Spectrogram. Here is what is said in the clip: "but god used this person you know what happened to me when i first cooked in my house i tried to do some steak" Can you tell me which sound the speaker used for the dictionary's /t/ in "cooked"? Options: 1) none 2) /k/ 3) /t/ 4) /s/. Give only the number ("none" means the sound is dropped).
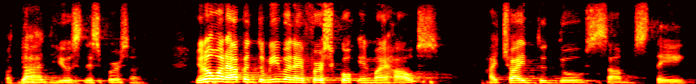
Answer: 1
